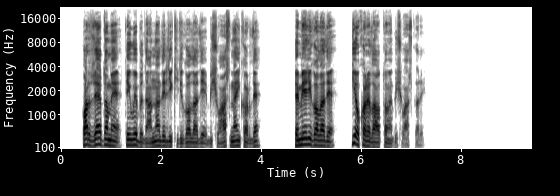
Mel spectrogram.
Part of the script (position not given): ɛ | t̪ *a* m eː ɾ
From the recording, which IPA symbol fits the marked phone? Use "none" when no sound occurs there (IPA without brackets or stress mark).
ɛ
